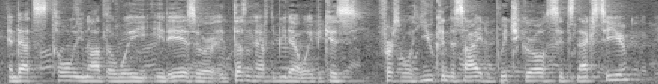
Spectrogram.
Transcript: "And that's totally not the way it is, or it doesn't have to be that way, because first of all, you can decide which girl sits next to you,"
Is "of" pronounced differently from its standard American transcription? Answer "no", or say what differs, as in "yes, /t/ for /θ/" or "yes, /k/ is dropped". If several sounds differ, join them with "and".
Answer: no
